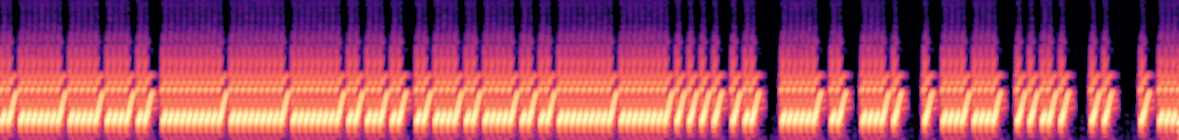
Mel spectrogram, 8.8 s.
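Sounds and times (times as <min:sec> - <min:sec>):
techno beep: 0:00.0 - 0:08.8.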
